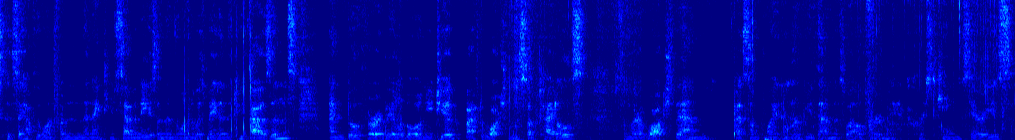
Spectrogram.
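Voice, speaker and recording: A woman's voice: sits low, fairly even intonation, fairly quick, roomy sound, distant mic, noisy background. A woman from Northern Ireland, raised in Spain, hosting a casual book-channel livestream from home and thinking aloud with plenty of fillers. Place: home room by her bookshelf.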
